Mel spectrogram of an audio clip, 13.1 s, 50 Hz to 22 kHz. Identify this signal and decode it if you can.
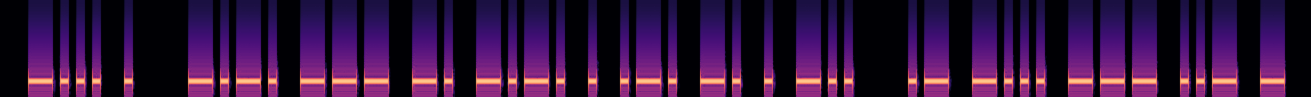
Morse code, heard as a keyed tone, about 15 wpm, 700 Hz. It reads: BE CONCERNED ABOUT
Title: Sentences from Top 1000 Words - Review Part 6 - 15wpm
